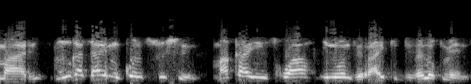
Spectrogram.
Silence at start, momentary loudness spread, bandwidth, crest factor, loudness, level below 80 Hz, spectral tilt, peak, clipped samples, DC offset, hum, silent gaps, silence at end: 0 s; 5 LU; 7.8 kHz; 12 dB; -13 LUFS; -54 dBFS; -5 dB/octave; -2 dBFS; under 0.1%; under 0.1%; none; none; 0.05 s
